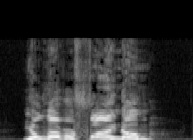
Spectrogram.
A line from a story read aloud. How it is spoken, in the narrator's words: Gerald yelled, and in a huff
